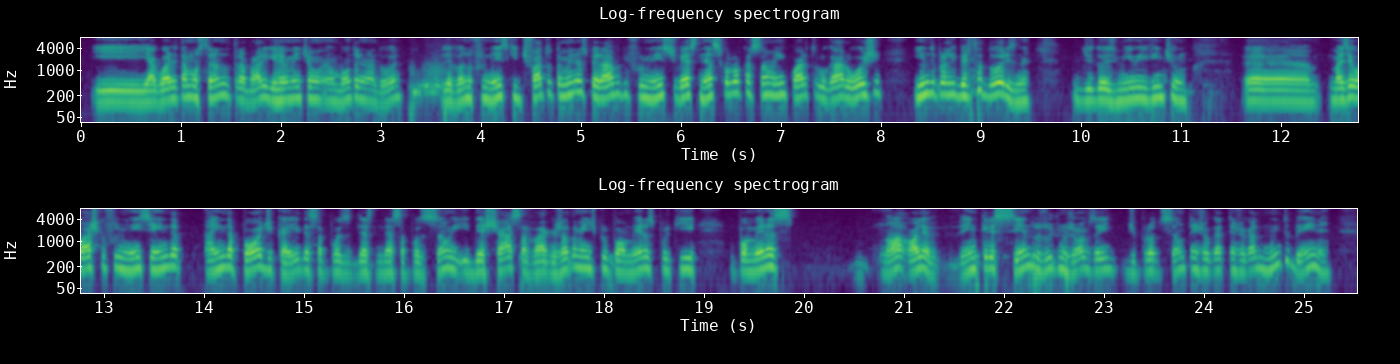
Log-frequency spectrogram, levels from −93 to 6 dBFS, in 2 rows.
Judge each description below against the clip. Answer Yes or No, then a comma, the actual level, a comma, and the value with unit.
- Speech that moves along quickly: Yes, fast, 195 wpm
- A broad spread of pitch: No, average, 4.2 semitones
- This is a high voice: No, medium, 170 Hz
